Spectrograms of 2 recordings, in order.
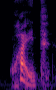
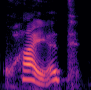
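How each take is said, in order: First: Quiet as KWAIT, low and softer; one falling syllable, quiet said as quite. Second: Quiet as KWAI-et, rising tune; two syllables on Quiet, ending up. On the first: Teacher leading students' repeat, quiet said as quite. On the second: Teacher leading students' repeat, Quiet as KWAI-et. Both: Shown as a demonstration. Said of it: "여러분 시작".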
